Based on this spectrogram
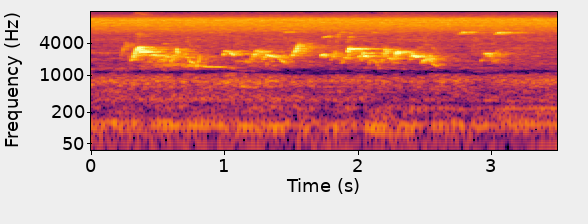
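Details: Decoy red-whiskered bulbul singing from a trap in Hòa Bình, Vietnam, to attract wild birds: a short run of lively chirped and warbled notes, slightly slurred, over faint hiss.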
